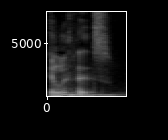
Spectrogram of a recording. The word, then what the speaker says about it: Illithid: Or as Baldur's Gate 3 has told us, it's actually pronounced Illithids.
